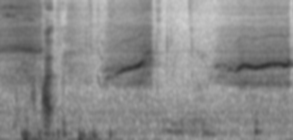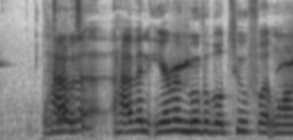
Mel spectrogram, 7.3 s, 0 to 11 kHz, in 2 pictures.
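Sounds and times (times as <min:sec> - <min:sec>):
speech: 0:00.5 - 0:00.9, 0:04.2 - 0:07.3
person whistling short breathy notes: 0:01.3 - 0:02.0, 0:02.7 - 0:03.8.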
